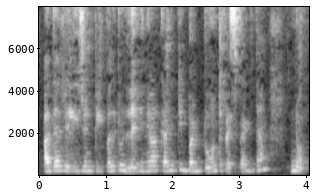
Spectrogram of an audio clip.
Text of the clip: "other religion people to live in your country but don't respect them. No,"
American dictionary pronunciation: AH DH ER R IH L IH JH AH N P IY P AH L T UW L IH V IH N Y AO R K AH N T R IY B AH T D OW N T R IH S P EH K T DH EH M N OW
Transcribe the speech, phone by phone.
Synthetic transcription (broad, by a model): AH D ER R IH L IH JH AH N P IY P AH L T UW L IH V IH N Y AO R K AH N T IY B AH T D OW N T R IH S P EH K T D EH M N OW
